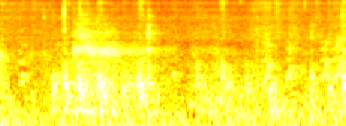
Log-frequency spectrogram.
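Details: Pet guinea pigs indoors, among them Peanut and Rowdy Rudy: a faint, steady high squeak held for about half a second, set against soft pattering, rustling and a low background hum.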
